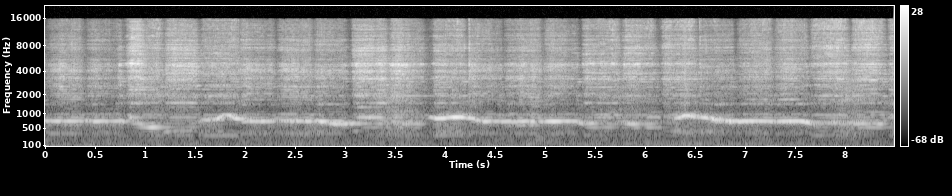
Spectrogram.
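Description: Mouth bow played by rubbing its string with a thin stick, the mouth shaping the overtones into a whistle-like melody. The notes are long and held, each with a brief upward flick, over a scratchy rasp from the stick's strokes.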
